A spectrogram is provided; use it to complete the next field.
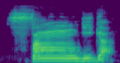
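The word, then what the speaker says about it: saĝ-gíg-ga: It's like the it's an interesting way to pronounce the. You don't have like sag like you would see it spelled. It makes the like the ing is a throat.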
